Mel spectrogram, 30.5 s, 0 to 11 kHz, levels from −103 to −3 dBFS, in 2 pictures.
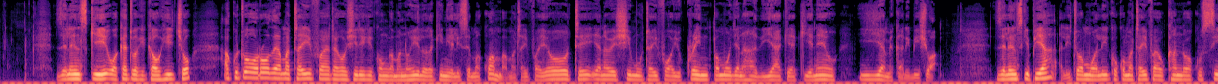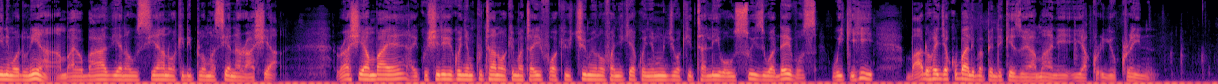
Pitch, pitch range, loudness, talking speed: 125 Hz, 115-135 Hz, -30 LUFS, 150 wpm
